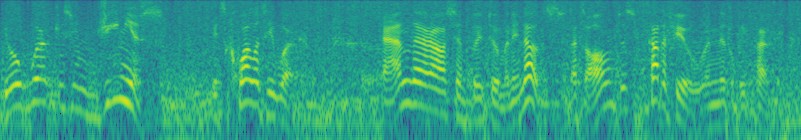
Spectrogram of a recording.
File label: 4bit speech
